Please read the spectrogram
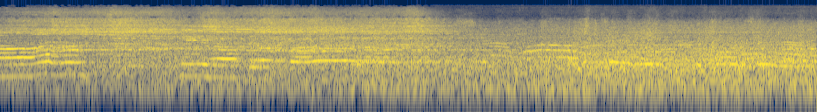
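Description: Faint voices with snatches of singing over a steady rushing hiss, the hiss strongest in the first few seconds.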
